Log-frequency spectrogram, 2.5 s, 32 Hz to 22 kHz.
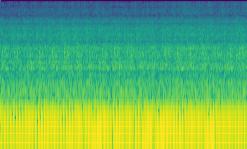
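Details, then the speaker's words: Turbo Volvo 245 at cold start with no idle air valve: deep, lumpy idle that wavers and dips as it hunts, running rich during warm-up. "or I don't have a idle air valve in this thing, so it's just kind of doing its own thing. That's why it's not great, but there it goes."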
